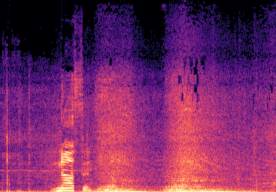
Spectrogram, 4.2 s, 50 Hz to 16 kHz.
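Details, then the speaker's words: 4th-gen Camaro after a misfire from a broken spark plug was fixed and the coolant refilled following an overheat: idle fine, engine picks up cleanly on a quick blip and settles back evenly, with no stumble or miss; normal revving. "she sounds so smooth she sounds nothing like when she overheated on me"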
